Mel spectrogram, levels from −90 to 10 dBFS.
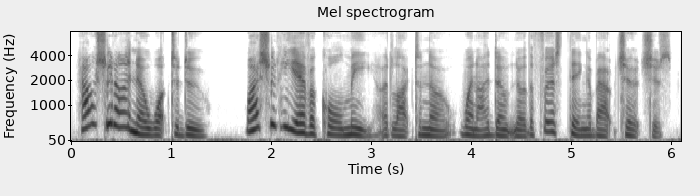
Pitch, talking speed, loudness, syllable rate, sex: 220 Hz, 255 wpm, -18 LUFS, 5.6 syllables/s, female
